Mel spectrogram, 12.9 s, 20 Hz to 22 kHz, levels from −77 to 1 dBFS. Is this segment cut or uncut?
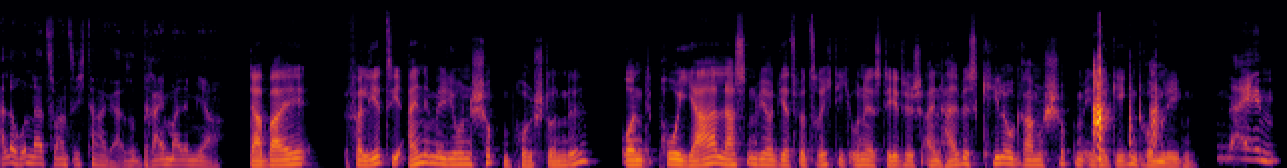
uncut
